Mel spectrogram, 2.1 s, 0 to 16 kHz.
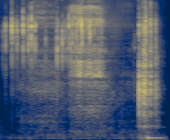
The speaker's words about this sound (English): And I will roll my 3 dice. See what happens.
